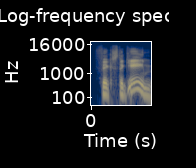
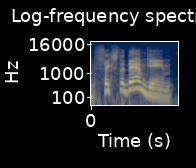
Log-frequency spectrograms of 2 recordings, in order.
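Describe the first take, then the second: First: Said in the usual way. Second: Damn drawn out and louder; slow down and lean hard on damn; stress on damn. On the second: Retold or imitated. Streamer reads a fan's repeated demand, damn hit hard.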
